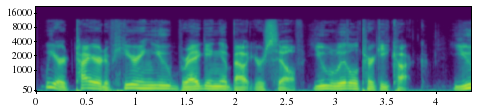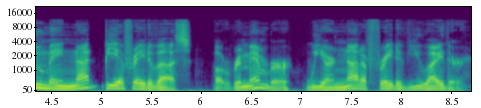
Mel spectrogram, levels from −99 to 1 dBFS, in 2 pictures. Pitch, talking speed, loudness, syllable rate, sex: 120 Hz, 200 wpm, -16 LUFS, 5.5 syllables/s, male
